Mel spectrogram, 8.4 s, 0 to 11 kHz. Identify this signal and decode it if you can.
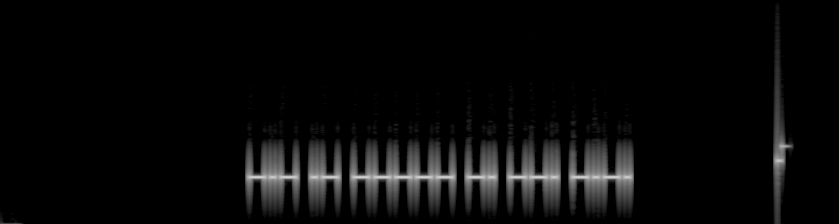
Morse code, heard as a keyed tone, about 21 wpm, 700 Hz. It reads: KA0NGC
